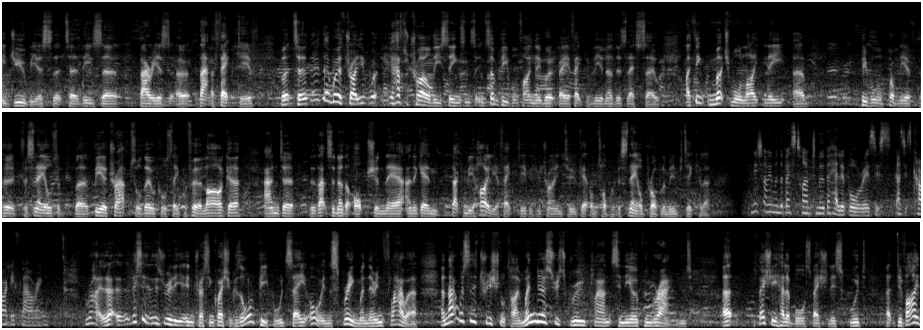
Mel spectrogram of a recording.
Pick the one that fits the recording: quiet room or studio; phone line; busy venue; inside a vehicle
busy venue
